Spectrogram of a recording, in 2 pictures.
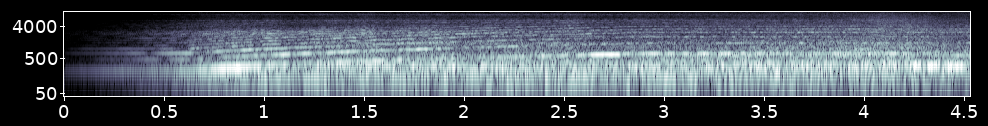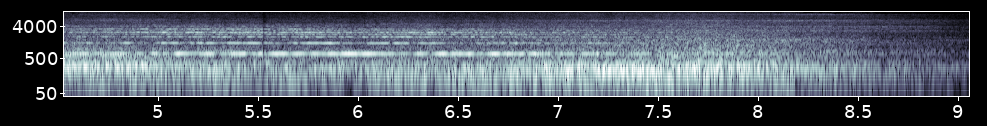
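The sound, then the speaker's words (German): German ICE high-speed train pulling away: a loud electric whine of several stacked tones climbs in pitch over the first few seconds, then holds steady over a broad rolling rumble before easing off at the end. “Das ist das Geräusch eines anfahrenden ICE, möglicherweise ein ICE 3 oder 4.”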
